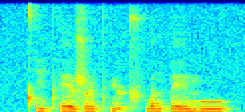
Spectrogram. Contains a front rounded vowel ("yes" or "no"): yes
